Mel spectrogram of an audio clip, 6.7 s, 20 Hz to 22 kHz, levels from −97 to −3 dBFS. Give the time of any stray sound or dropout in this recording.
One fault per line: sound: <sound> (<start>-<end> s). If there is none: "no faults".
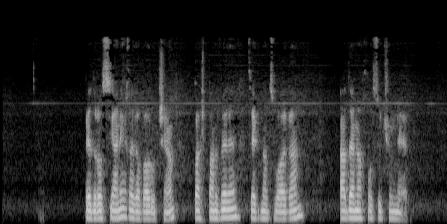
no faults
